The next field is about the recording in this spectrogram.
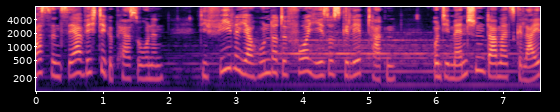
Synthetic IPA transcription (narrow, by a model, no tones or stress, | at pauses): asz̥ɪntz̥eːɐvɪçtɪɡəpʰɛɐzoːnən | d̥iːfiːləjaːɐɦʊndɐtəfoːɐjeːzʊsɡ̥əleːp̚thatn̩ʔʊnt̚d̥iːmɛnʃn̩daːmaːlsɡ̥əlaɪ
